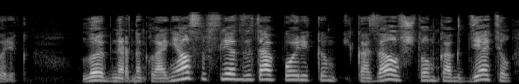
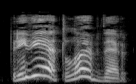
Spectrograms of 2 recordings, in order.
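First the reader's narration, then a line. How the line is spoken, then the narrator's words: Shout. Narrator (Russian): крикнул Херби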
